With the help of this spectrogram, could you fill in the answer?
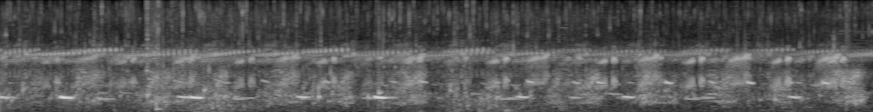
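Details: Several frogs croaking together at a pond in the evening. Continuous buzzy pulsed trills sit high, with separate mellow croaks popping out irregularly below, some louder and closer than others.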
